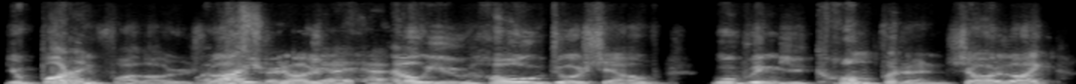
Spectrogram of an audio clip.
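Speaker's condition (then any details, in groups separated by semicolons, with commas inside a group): Cerebral palsy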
